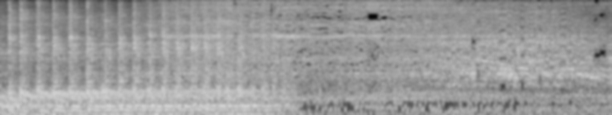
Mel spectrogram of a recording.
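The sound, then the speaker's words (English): A loud chainsaw revs with a pulsing, buzzy engine drone, then turns into a rough, gritty roar as it bites into the wood of a tree and keeps cutting steadily. No one speaks. “And you should have brought a chainsaw.”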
